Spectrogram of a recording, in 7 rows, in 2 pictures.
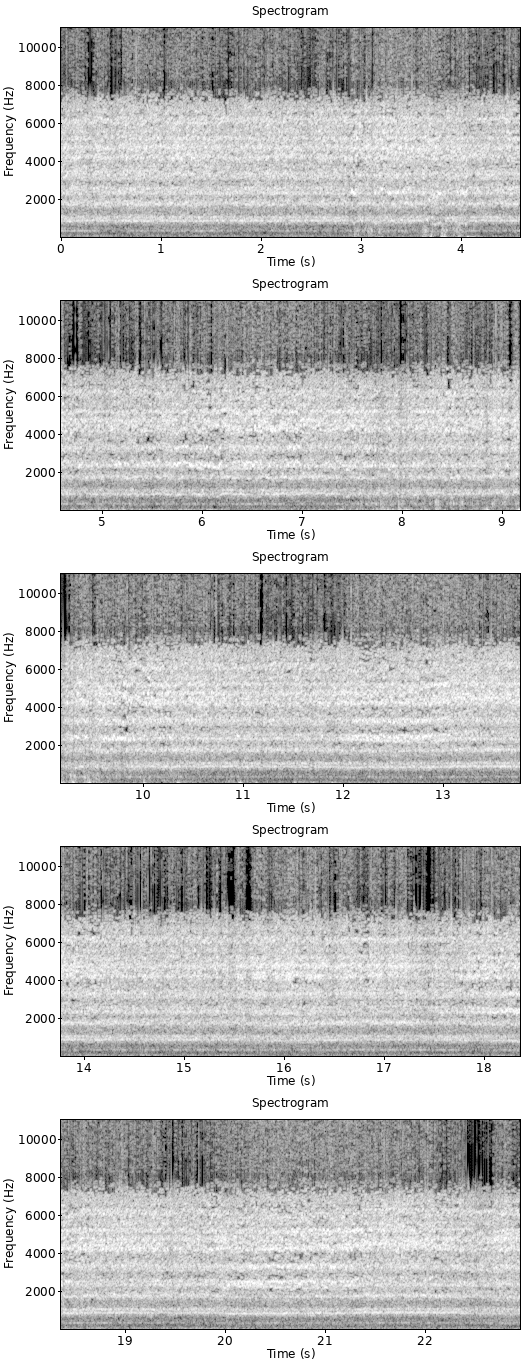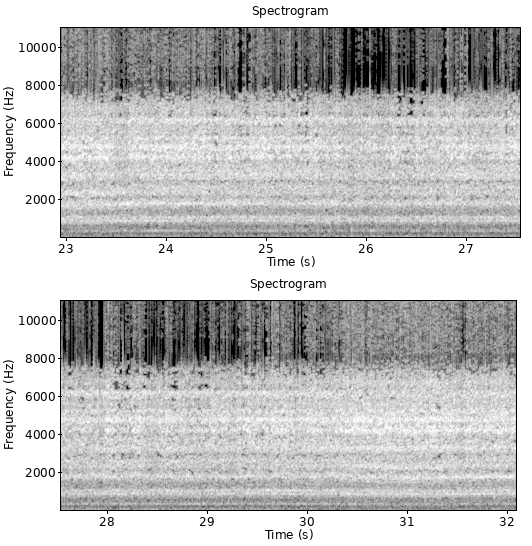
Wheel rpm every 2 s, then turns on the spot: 230, 230, 230, 220, 230, 230, 220, 230, 230, 220, 220, 220, 230, 230, 230, 220.
none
